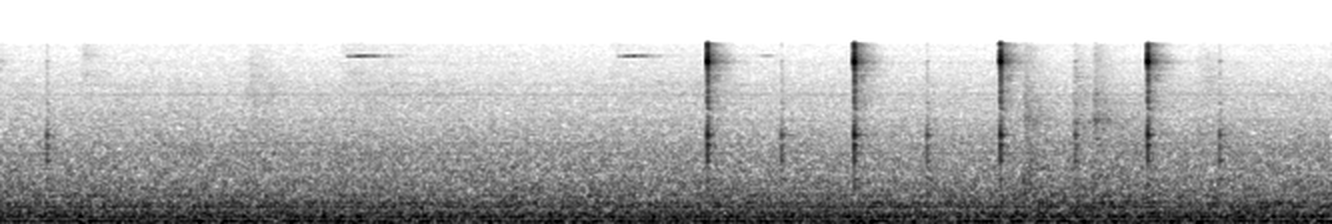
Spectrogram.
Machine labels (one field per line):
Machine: valve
